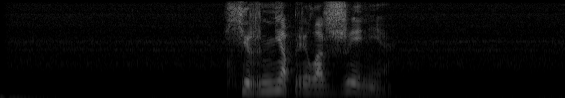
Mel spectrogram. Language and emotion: Russian, angry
